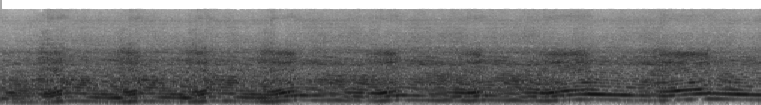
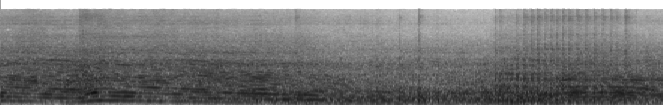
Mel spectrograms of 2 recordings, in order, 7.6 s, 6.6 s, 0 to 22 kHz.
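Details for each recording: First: F1ZR 110 two-stroke, original ignition, coil and carburetor, with air filter rubber fitted: buzz blipped about once a second; it bogs and won't take full throttle with the filter rubber on, revs freely with it off; cracked carburetor body leaking air. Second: Yamaha F1ZR 110 two-stroke, stock and original, after replacing the worn-out carburetor that caused bogging and stuttering at full throttle: crisp note climbs cleanly and drops back without stumbling or bogging; revs freely and sounds healthy.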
